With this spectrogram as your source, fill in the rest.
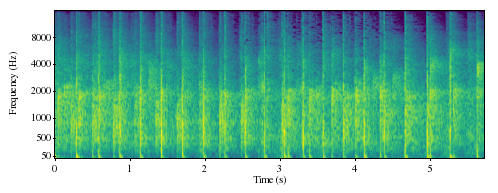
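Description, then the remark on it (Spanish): Steady, rhythmic clapping from a small group on Shabbat, applauding all the nations, sharp claps repeating at a brisk even pace for several seconds, with no talking over it. “Shabbat mis amados hermanos, un fuerte aplauso a todas las naciones desde ahorita.”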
